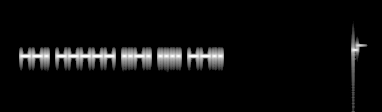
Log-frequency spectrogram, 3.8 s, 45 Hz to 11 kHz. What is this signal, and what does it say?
Morse code, heard as a keyed tone, about 38 wpm, 700 Hz. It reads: G0FHZ
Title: Code Groups - 5 Letter:Numbers - 40wpm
